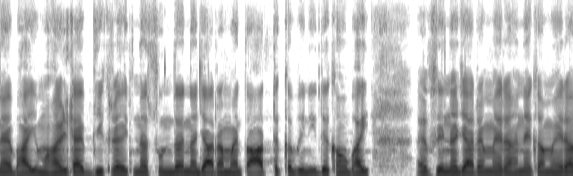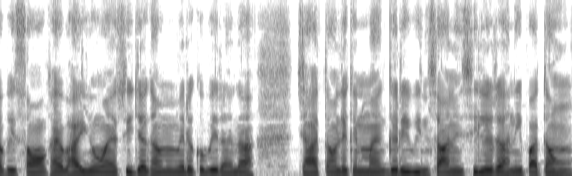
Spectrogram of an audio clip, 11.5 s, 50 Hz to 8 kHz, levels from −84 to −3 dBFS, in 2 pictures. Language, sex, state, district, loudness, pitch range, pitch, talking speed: Hindi, male, Chhattisgarh, Korba, -21 LUFS, 125-130 Hz, 130 Hz, 245 wpm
